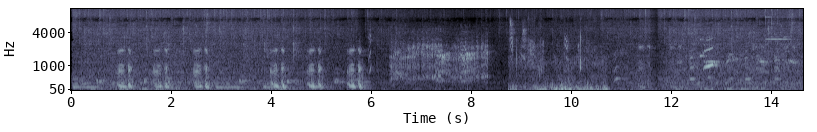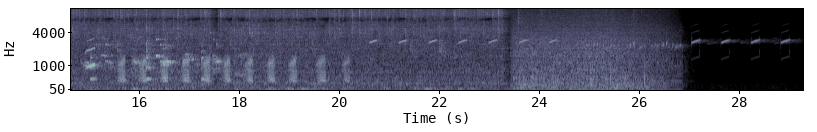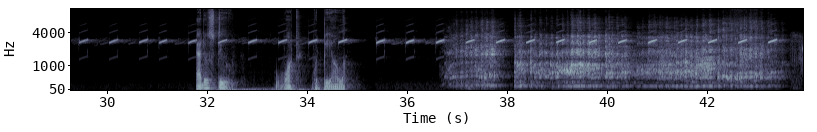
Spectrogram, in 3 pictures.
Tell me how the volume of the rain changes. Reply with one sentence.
The volume of the rain goes down, then up.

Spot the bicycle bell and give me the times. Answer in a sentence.
You can hear the bicycle bell from 13.8 to 14.4 s.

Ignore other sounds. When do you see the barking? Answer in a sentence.
The barking can't be heard in this clip.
